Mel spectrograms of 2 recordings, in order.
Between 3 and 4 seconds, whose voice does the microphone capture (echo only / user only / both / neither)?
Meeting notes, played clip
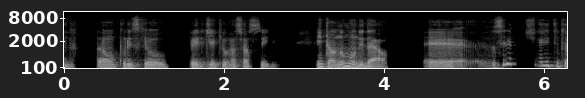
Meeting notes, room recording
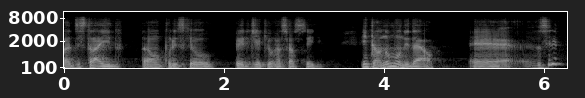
echo only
